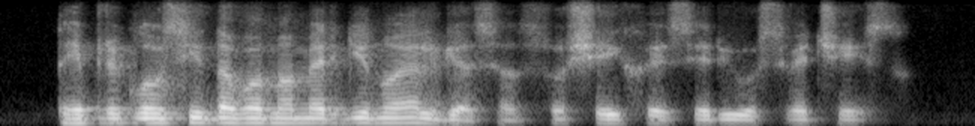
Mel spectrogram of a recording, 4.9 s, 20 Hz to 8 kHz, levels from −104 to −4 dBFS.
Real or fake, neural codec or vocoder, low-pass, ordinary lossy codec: fake; codec, 24 kHz, 0.9 kbps, DualCodec; 7.2 kHz; Opus, 16 kbps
